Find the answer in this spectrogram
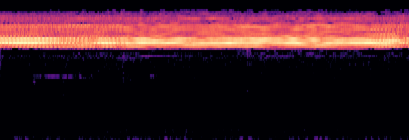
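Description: A steady, high-pitched chorus of insects, with a low rumble underneath.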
